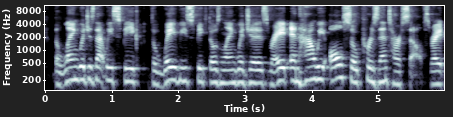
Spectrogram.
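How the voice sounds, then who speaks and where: The voice moves at a moderate pace with hardly any pauses, its intonation monotone and flat. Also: woman, medium pitch for a woman. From mixed US and Ghanaian background. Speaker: executive and leadership coach. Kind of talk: interview on live stream.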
